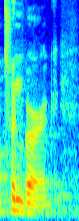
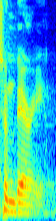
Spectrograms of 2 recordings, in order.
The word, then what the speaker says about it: Thunberg: Now, Greta's last name, we call her Thunberg, but it's actually pronounced Thunberry.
